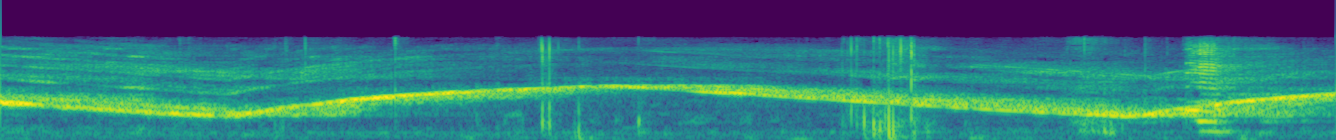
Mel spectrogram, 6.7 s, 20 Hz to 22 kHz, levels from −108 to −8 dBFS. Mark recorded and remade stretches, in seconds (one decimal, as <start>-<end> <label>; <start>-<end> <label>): 0.0-2.6 remade; 2.6-6.0 recorded; 6.0-6.7 remade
